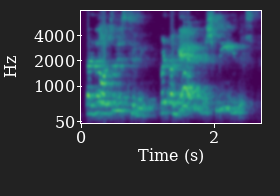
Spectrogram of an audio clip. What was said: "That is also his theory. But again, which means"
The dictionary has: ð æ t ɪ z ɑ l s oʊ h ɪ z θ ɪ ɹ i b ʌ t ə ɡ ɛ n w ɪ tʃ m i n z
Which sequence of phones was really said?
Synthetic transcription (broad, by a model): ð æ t ɪ z ɑ l s oʊ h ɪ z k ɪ l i b ʌ t ə ɡ ɛ n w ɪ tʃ m i n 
